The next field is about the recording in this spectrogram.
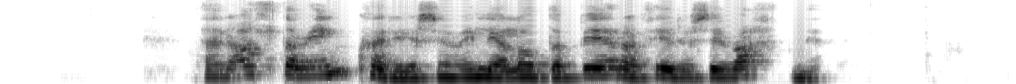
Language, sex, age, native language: Icelandic, female, 60-69, Icelandic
